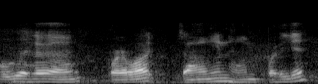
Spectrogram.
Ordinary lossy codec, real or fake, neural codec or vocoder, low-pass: AAC, 32 kbps; fake; codec, 16 kHz, 1 kbps, X-Codec, HuBERT features, trained on balanced general audio; 7.2 kHz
